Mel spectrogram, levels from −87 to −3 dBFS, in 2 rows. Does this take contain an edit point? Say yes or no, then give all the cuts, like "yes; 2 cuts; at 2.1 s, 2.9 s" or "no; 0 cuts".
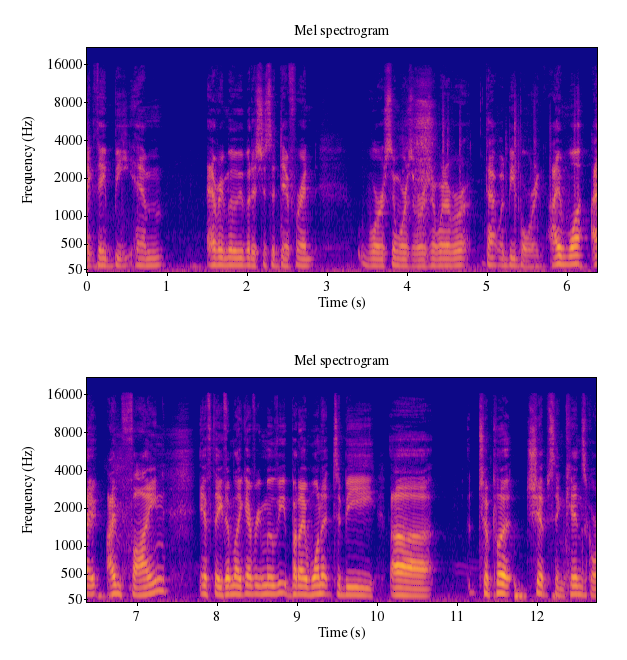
yes; 2 cuts; at 8.1 s, 10.1 s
